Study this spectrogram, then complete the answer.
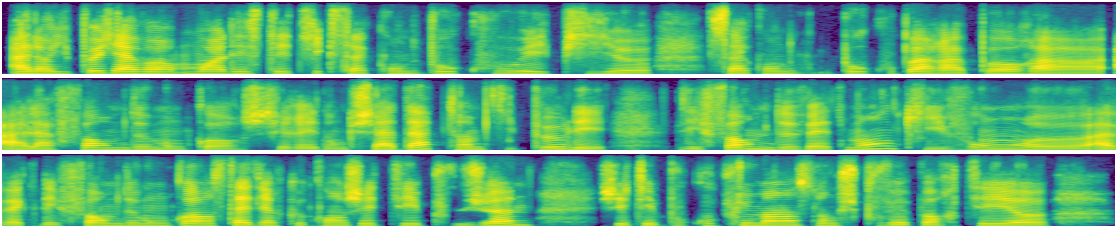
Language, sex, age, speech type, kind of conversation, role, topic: French, female, 45-49, conversation, podcast, guest, Comment tes voyages ont-ils modifié ton style vestimentaire ?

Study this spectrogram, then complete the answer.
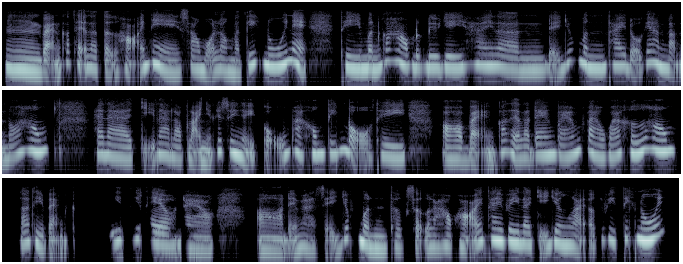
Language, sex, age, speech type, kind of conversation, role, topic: Vietnamese, female, 25-29, read, expert-assistant, expert, Nếu cần quyết định lớn, bạn nghĩ lời khuyên từ các tôn giáo lớn sẽ giống hay khác nhau?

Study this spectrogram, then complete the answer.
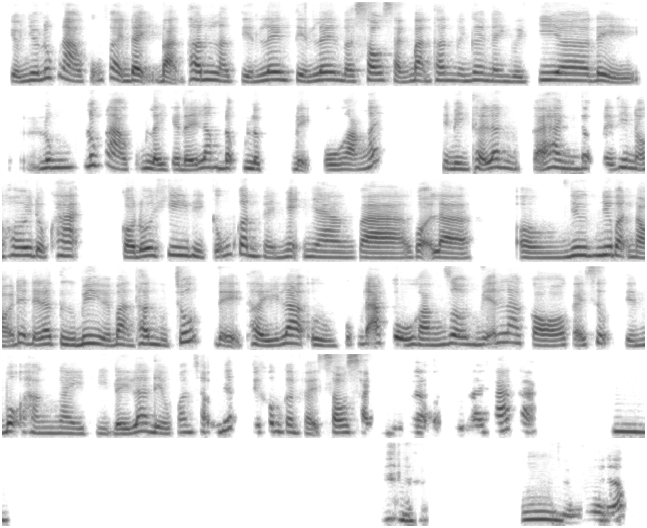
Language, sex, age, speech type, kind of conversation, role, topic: Vietnamese, female, 30-34, conversation, podcast, guest, Bạn làm thế nào để không so sánh bản thân với người khác?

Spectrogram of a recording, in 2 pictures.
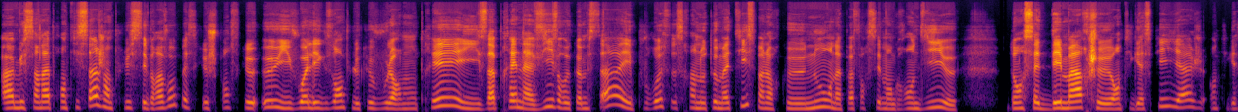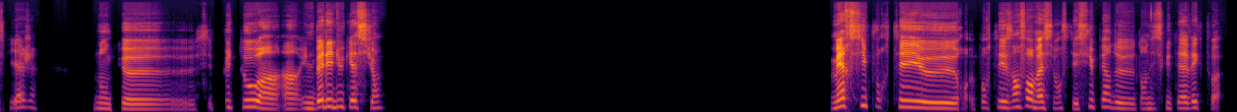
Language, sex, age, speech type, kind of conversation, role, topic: French, female, 40-44, conversation, podcast, host, Comment fais-tu pour réduire le gaspillage alimentaire chez toi ?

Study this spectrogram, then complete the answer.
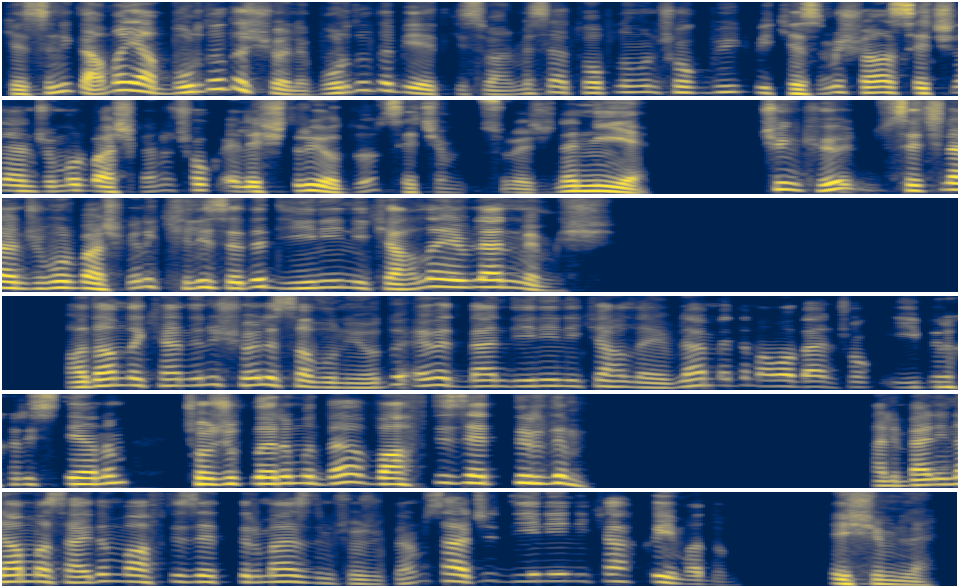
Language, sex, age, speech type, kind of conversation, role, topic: Turkish, male, 25-29, conversation, unstructured, none, Hayatında seni şaşırtan bir anını paylaşır mısın?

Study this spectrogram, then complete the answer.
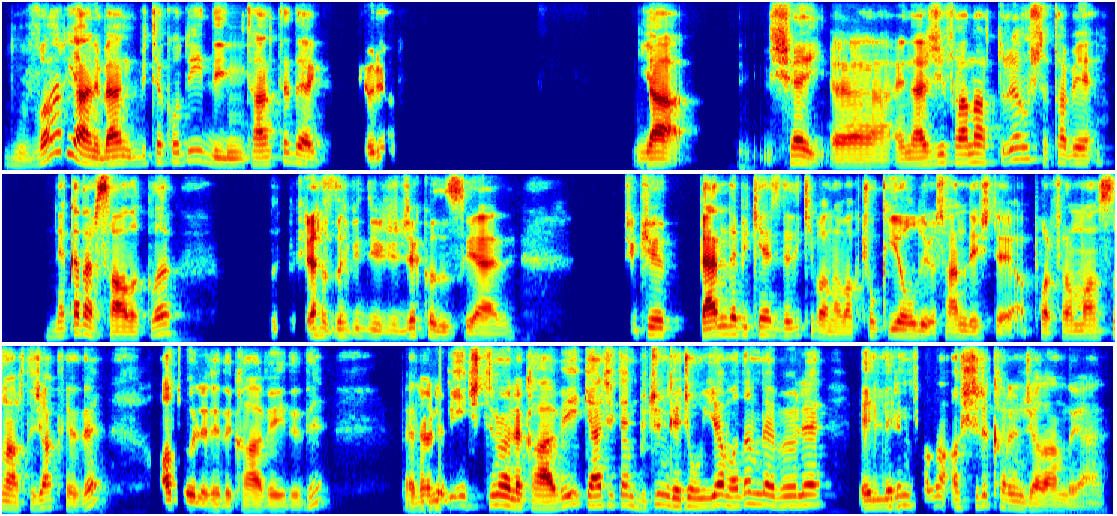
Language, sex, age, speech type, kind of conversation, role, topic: Turkish, male, 20-24, conversation, unstructured, none, Kahvaltıda çayı mı yoksa kahveyi mi tercih edersiniz?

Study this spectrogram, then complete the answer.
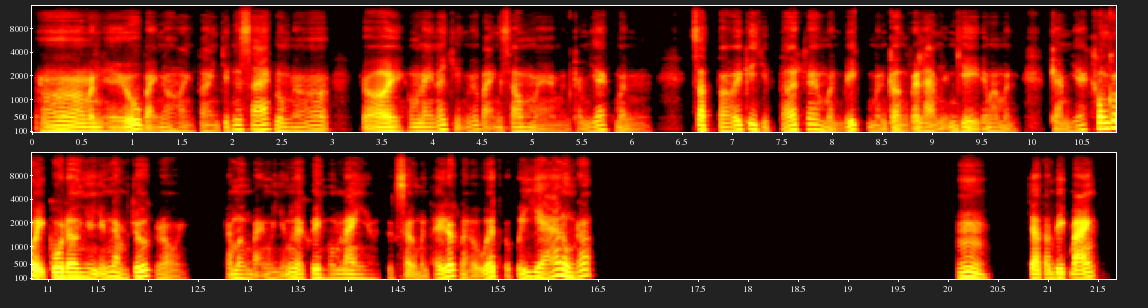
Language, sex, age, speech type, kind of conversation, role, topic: Vietnamese, male, 20-24, conversation, advice, user, Bạn đang cảm thấy cô đơn trong dịp nghỉ lễ và không biết nên làm gì?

